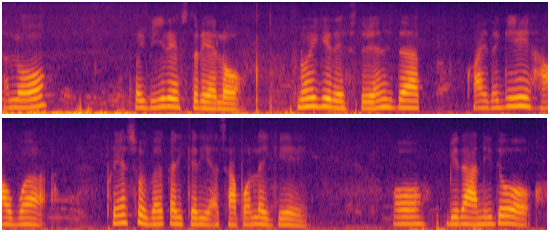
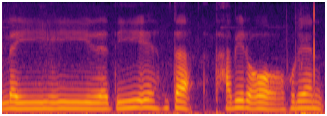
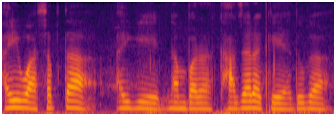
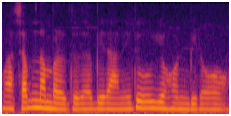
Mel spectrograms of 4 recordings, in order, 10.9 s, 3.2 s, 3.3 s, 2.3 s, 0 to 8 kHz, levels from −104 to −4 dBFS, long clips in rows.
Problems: none marked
